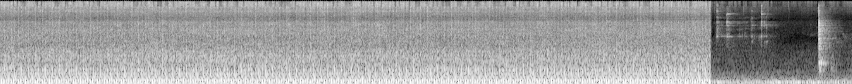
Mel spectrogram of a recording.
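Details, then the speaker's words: Gas-powered pressure washer test run after replacing the high-pressure pump: loud steady small-engine drone holding even speed for seven seconds before cutting off, no stumbling; running healthy. "Okay, finished running the test run, and looks like it did great."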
